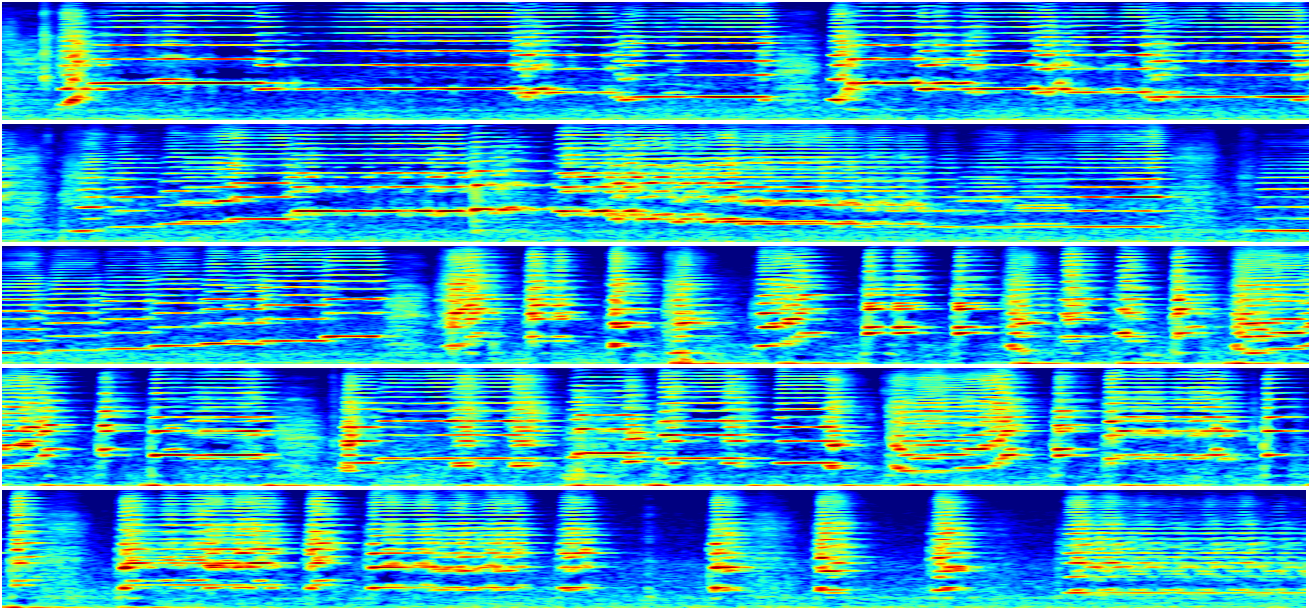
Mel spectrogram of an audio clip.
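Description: Tremolo harmonica played solo, a slow melody with held notes and sliding runs in the first half, then short detached notes in a steady rhythm from about halfway through.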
